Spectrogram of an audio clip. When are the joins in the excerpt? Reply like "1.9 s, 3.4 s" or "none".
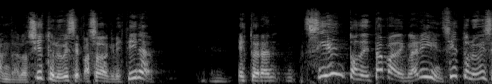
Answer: none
